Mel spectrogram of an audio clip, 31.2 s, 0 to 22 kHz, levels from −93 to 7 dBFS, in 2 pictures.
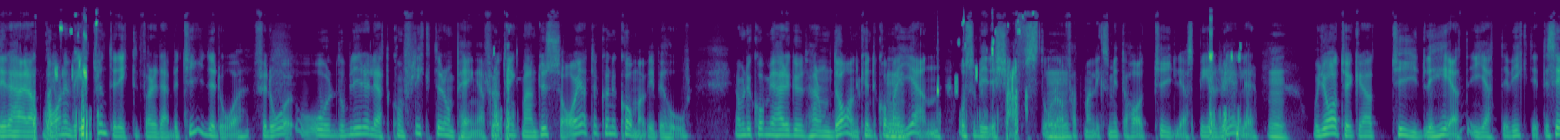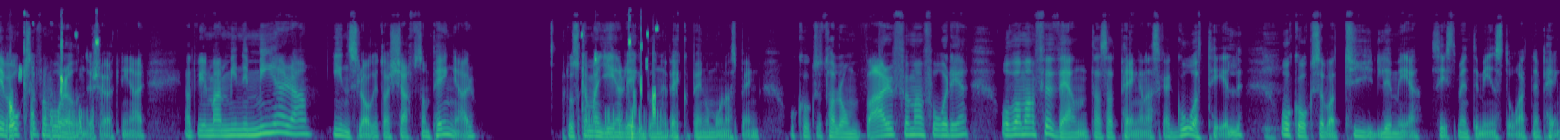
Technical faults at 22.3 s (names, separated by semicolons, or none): MP2 compression; DAB burbling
